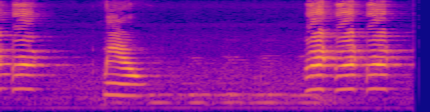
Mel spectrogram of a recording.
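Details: Pet Indian ringneck mimicking speech: a drawn-out, even-pitched voiced tone between clusters of harmonic, syllable-like squawks, with a faint background hum.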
